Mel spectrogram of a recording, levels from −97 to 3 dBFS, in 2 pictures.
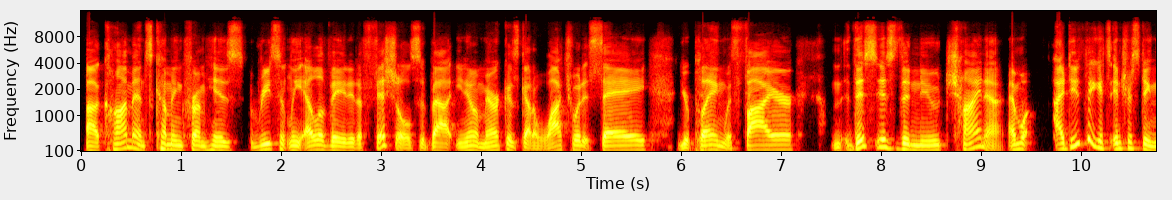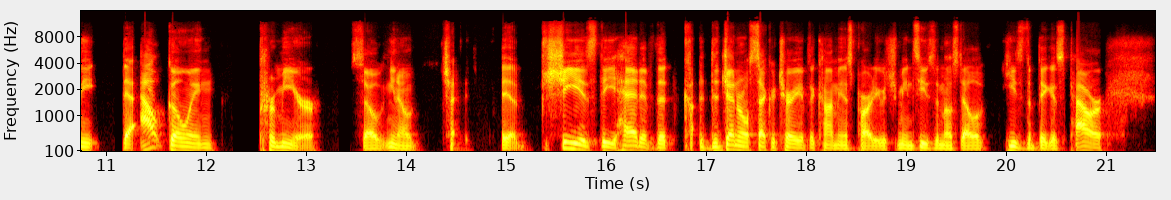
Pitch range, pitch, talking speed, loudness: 90-125 Hz, 105 Hz, 185 wpm, -18 LUFS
